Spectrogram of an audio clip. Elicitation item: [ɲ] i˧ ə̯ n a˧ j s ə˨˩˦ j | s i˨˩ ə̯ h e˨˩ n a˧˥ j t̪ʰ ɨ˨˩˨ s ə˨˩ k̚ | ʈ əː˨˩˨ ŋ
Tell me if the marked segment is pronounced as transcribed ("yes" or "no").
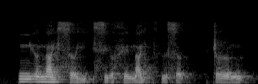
yes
